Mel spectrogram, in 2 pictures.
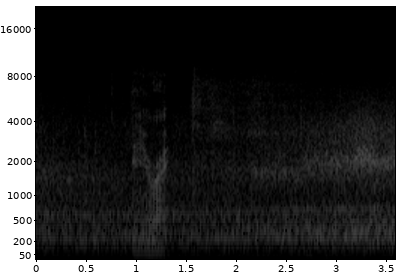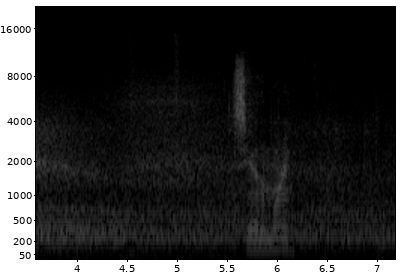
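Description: A man speaks a few short words in a low, tense voice nearby.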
